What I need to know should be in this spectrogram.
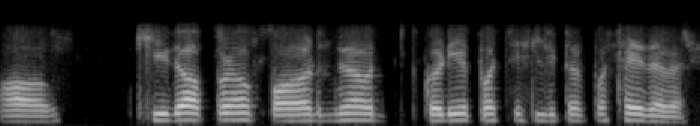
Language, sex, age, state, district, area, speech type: Odia, male, 18-30, Odisha, Cuttack, urban, conversation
